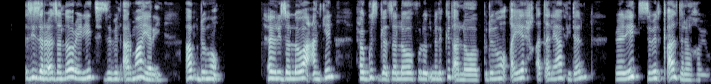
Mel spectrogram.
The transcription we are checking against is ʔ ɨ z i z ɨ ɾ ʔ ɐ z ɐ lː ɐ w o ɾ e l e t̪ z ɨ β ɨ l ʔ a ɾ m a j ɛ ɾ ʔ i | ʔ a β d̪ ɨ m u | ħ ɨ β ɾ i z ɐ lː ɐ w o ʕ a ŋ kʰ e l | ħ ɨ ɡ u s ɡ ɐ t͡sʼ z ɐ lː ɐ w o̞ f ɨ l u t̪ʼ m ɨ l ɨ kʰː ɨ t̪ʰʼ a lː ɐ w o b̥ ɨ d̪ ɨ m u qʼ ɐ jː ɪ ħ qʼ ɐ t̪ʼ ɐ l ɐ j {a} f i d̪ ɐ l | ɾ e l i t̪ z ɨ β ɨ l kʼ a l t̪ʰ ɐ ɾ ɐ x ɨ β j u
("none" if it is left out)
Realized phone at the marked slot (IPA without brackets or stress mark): a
